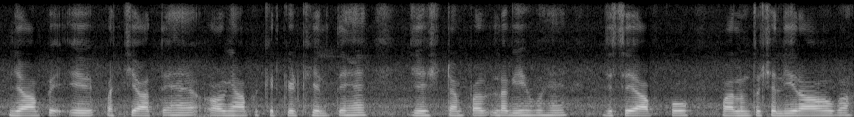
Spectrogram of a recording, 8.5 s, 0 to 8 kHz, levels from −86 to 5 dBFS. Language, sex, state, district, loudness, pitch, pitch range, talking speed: Hindi, male, Uttar Pradesh, Hamirpur, -23 LUFS, 150 Hz, 145-155 Hz, 175 wpm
